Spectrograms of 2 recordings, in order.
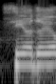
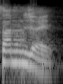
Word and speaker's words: সঞ্জয়: দেখুন কোথায় ছিলাম, তাহলে সঞ্জয়, তাহলে সঞ্জয় হচ্ছে দন্তনা, ইয়কে দন্তনের মতো, যে এখন যে ব্যাখ্যা দিলাম সে দন্তনের মতো উচ্চারণ করবো, আর বর্গীয় জয়কে বর্গীয় জয় মতো। তাহলে আর সিংহজয় বলবো না, আমরা অনেকে সিংহজয় বলি, তবে সঞ্জয়, সঞ্জয়।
